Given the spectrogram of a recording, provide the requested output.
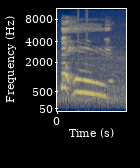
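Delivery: high, loud happy whoop; cheer. Acted. Celebrating the new friends joining, high loud whoop. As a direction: throw out a big high cheer. Cheer after agreeing to join.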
